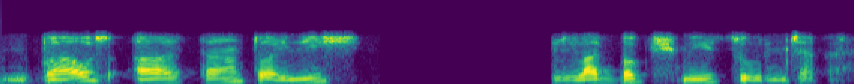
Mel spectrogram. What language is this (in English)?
Kashmiri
